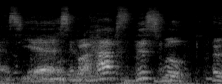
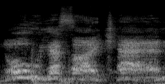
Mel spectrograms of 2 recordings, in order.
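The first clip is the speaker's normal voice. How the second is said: loud gloating villain; panto shout; 2 semitones higher, 6 dB louder, much slower than usual. Acted. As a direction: bellow it back at them. Panto oh yes I can.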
